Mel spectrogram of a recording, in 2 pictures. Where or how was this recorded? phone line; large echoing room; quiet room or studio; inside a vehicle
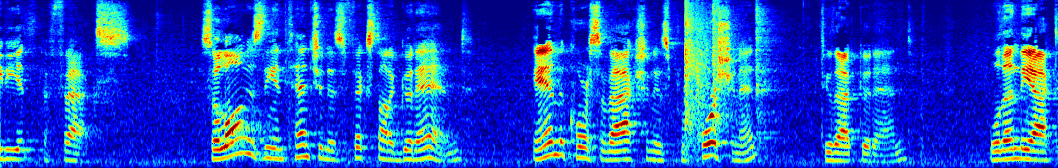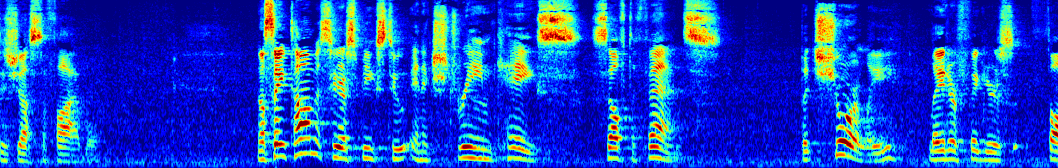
large echoing room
